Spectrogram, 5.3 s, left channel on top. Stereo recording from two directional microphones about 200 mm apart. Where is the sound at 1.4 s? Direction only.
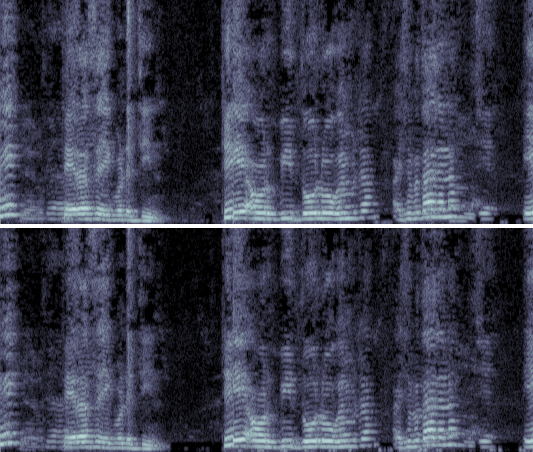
45° left (ahead or behind).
